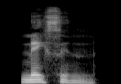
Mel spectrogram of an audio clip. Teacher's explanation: It has the long A sound, nascent. That second syllable has that schwa, nascent. If something is nascent, then that just means it's beginning to exist or beginning to develop.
